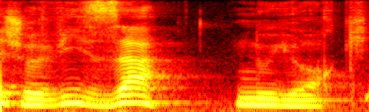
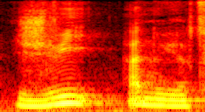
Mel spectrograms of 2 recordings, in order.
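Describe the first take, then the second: First: "je vis à" linked with a Z sound before "à"; full "je vis à", ending "vee-zah"; S liaison. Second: "Je vis à" contracted to "zhvee ah"; "Je vis" as one syllable, unlinked to "à"; no liaison. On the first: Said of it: "new liaison here between S and A". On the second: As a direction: keep the S of "vis" silent before "à". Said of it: "there is no liaison". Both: Shown as a demonstration.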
